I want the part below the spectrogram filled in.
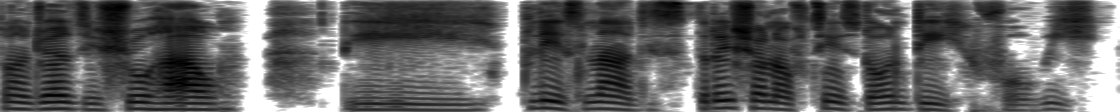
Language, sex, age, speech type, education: Nigerian Pidgin, female, 15-29, spontaneous, tertiary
